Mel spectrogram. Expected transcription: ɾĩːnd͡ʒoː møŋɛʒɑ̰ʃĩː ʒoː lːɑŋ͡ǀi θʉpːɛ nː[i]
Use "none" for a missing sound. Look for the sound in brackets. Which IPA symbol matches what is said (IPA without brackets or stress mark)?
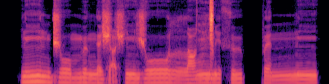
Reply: ĩ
